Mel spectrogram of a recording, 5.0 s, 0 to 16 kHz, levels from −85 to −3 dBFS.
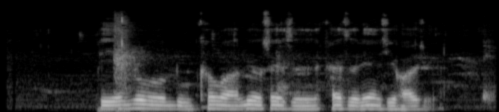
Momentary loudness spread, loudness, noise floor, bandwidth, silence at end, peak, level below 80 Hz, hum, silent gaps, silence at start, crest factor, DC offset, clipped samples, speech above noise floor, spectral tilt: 6 LU; -31 LUFS; -63 dBFS; 11 kHz; 0.05 s; -12 dBFS; -60 dBFS; none; none; 1 s; 20 dB; under 0.1%; under 0.1%; 33 dB; -6.5 dB/octave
